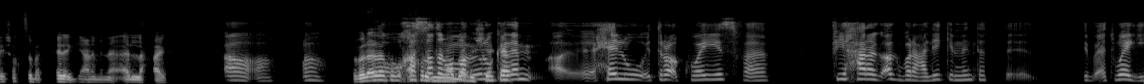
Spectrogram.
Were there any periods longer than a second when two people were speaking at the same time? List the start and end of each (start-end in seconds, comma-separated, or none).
3.9-5.2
